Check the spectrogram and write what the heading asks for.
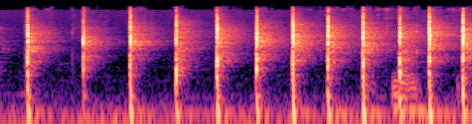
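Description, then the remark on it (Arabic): A man beats his chest steadily with his hands, imitating a horse's gallop as a sound effect for a rider arriving in an acted Arabic story: about ten sharp, dull slaps in an even, driving rhythm, with no voices. “على صدره يضرب بيديه معناها شبه كما يمشي الحصان الخبب نتاع الحصان”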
